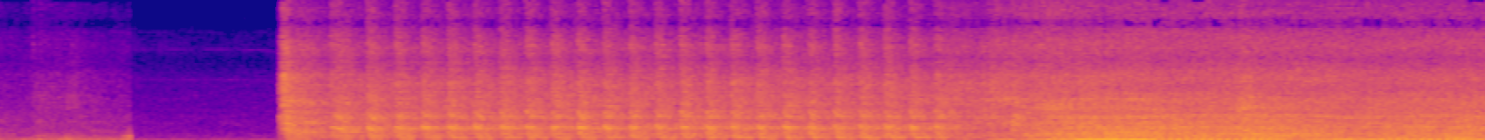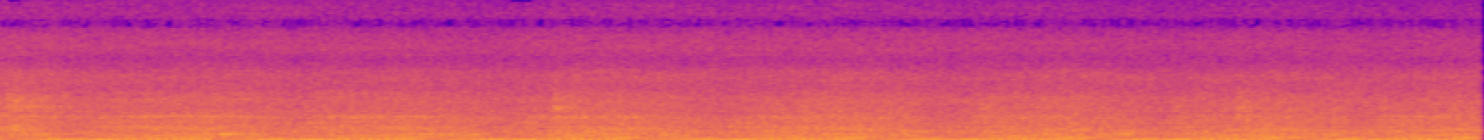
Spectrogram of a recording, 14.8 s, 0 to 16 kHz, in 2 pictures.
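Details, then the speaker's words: Subaru EJ25 swapped into a 1973 VW bus, fuel pump wired directly to ignition: starter cranks at an even, steady pace but it never fires; suspected starter switch circuit low input at the ECU. "I think it was a starter switch circuit low input I'm gonna try wiring this starter switch input directly to when the starter switch goes off"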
